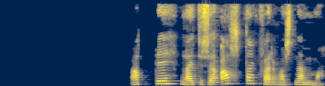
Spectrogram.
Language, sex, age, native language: Icelandic, female, 60-69, Icelandic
